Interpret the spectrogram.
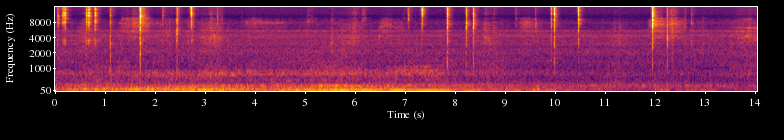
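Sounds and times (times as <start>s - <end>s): low rumble: 0.2s - 8.1s.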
